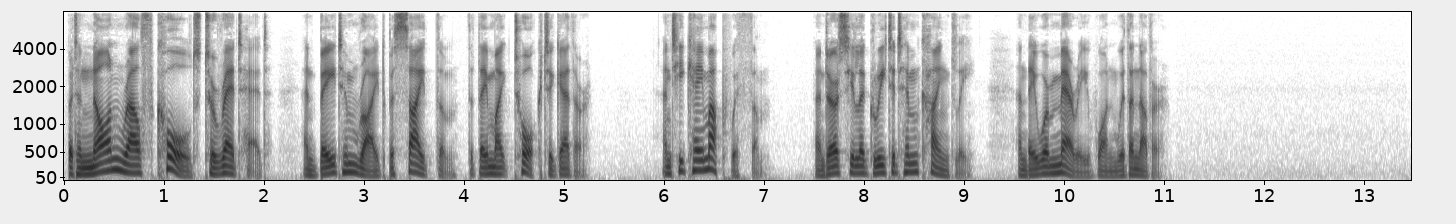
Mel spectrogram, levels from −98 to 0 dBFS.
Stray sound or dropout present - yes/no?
no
